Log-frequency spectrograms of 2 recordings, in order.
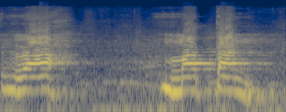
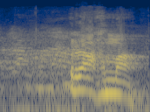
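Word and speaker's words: رحمةً: مثلا دیکھیے رحمتن ہے، رحمتن. رحمتن کو کیا پڑھیں گے؟ رحمہ. یہ ہا تا ہا میں تبدیل ہوگا، یہ والا دو چشمہ ہا میں تبدیل ہوگا.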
